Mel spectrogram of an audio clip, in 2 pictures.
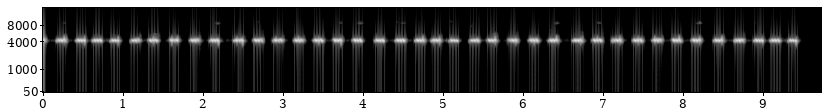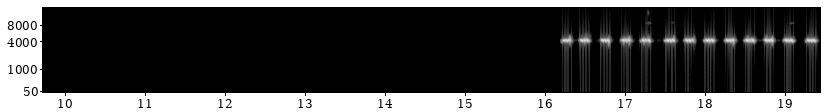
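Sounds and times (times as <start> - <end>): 
cricket chirping: 0.0 - 9.4, 16.2 - 19.4.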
